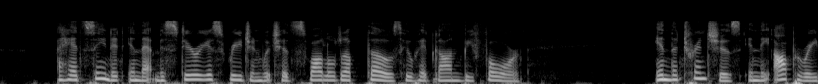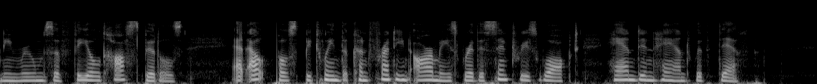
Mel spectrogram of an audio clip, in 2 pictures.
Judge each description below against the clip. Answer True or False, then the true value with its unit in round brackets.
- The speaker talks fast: False (155 wpm)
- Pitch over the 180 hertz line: True (190 Hz)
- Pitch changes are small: False (3.1 semitones)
